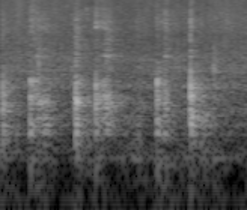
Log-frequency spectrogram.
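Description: Carrots and mixed vegetables fry in a pan for veg fried rice, a close steady sizzle broken by about five rhythmic scraping stirs of a spatula.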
